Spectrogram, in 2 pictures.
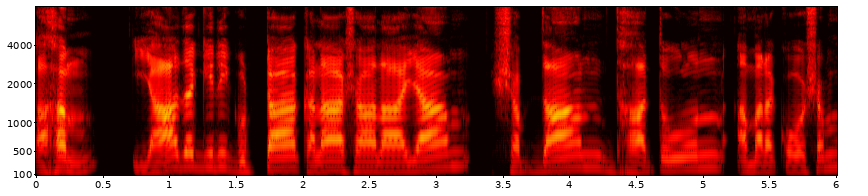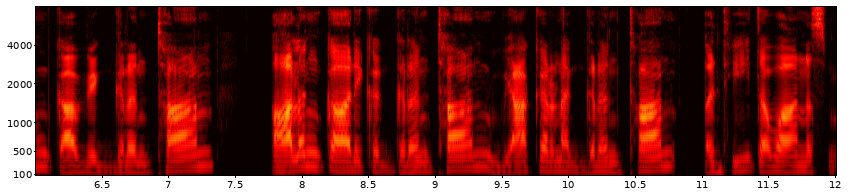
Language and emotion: Sanskrit, neutral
